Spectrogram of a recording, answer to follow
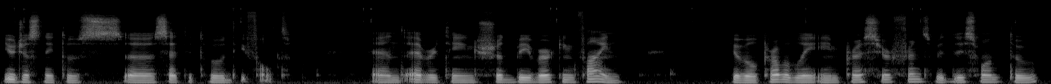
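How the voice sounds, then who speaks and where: Low, monotone man giving a slow tutorial. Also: dry recording. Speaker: software tutorial host. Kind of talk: casual screen tutorial narration.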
